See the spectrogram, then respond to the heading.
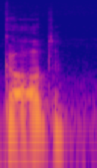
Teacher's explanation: the middle of the tongue on the roof of the mouth before the vowel, and the top of the tongue on the teeth behind the vowel, reminds me to write G or D.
